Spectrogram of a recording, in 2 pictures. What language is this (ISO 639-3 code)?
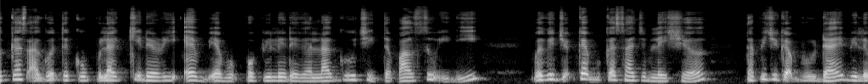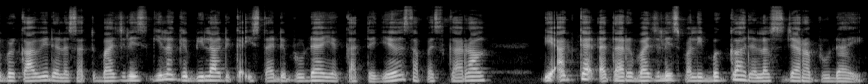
msa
